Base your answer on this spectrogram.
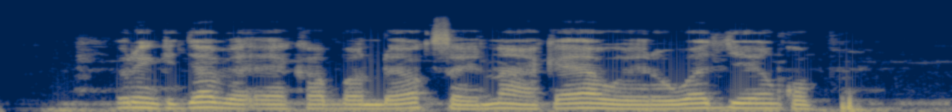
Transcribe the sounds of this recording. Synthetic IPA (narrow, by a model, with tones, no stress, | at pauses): o˦ɾi˦˨ŋki˨d͡ʒa˦bɛ˨ʔɛ˨ka˨bɔ˨ndɔ˨ɔ˦ksa˨jna˦˨kɛ˦ja˦we˨ɾo˨wa˦d͡ʒe˦ŋko˦p̚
